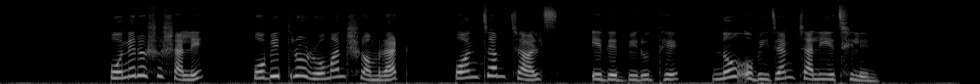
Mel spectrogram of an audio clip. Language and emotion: Bengali, neutral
